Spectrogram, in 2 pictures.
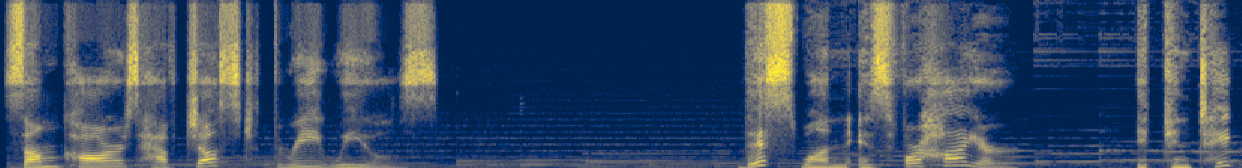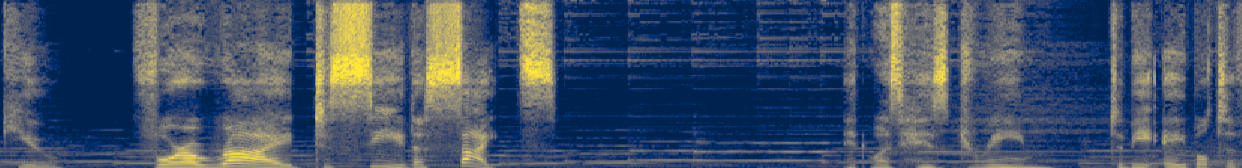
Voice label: Decodable Reader with ee Words; a ride on a spell 5b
